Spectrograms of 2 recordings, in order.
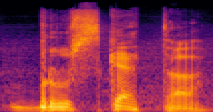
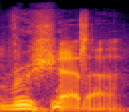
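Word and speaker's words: bruschetta: with the it's not brushetta sorry and it's poretta not it is it is pora not petta okay so the CH is a hard a k sound it's like C like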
